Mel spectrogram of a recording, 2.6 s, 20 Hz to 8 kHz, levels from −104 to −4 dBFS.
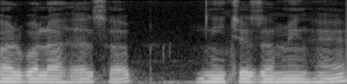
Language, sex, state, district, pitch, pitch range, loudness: Hindi, male, Uttar Pradesh, Budaun, 110 Hz, 110-115 Hz, -35 LUFS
